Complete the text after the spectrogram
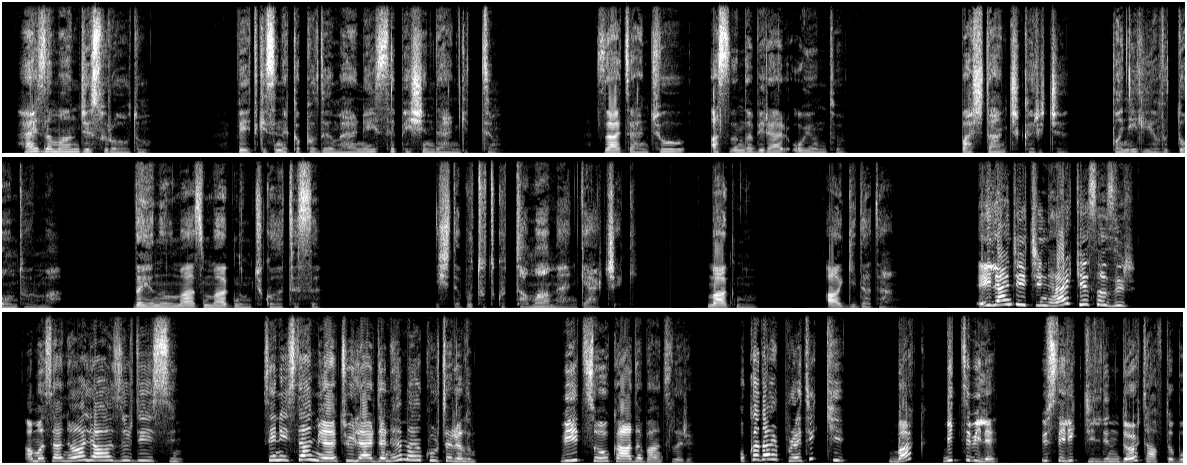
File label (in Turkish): KADIN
